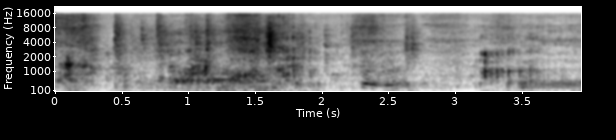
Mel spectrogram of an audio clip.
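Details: English Bulldog, female, growling while playfully chewing on a person's toes indoors; low rough growls mixed with snuffling and a man's voice talking to the dog.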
